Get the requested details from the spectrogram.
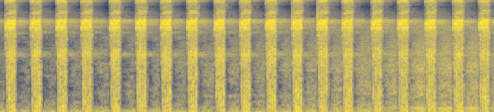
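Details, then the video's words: Grasshopper, locally called belalang kecek, recorded as a master track for training songbirds: sharp buzzy pulses with a bright high ring, repeated steadily about four times a second, some nineteen bursts, over faint low background noise. "belalang masteran burung juara"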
